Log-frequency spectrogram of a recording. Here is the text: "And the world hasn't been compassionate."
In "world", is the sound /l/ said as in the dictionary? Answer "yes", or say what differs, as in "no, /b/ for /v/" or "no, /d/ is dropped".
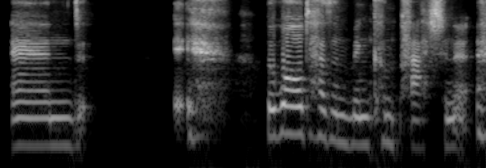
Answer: yes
